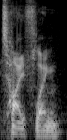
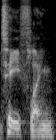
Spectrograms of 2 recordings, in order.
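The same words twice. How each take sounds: First: The word is pronounced the English way. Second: The word is pronounced the German way. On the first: "but I've heard it said in this game already" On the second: "If you know anything about German pronunciation, it's supposed to be tiefling"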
